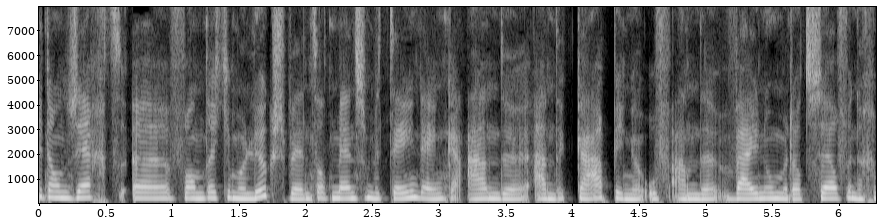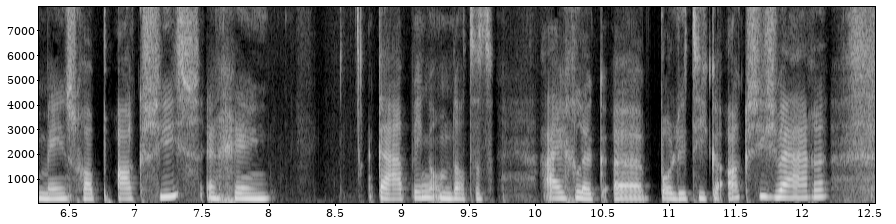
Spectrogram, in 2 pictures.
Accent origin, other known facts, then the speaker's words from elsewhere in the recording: Oosterwolde, Friesland, Netherlands; Ik ben zelf opgegroeid in Friesland, in Oosterwolde. Dat ligt daar ongeveer 18 kilometer vandaan.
